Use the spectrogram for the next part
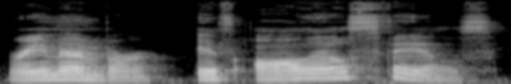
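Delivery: plain reading voice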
